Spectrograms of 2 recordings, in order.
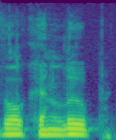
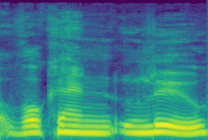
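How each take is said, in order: First: The name ends with a closing p sound. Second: The name ends in an open oo sound. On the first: "I always said Volkan Loop" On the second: "which I guess is how you pronounce it now"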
